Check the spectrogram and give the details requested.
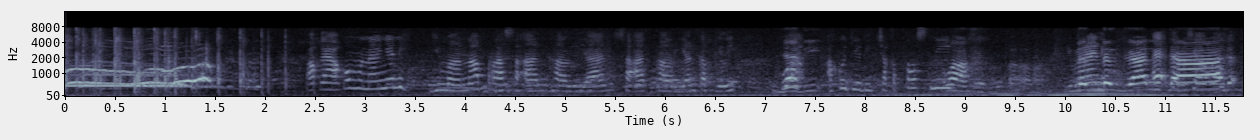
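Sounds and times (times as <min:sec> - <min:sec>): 
hand clapping: 0:00.0 - 0:02.3
speech: 0:03.0 - 0:11.7.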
